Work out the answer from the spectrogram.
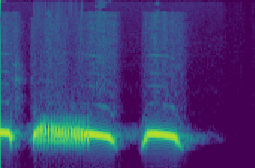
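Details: Spotted dove kept as a decoy, cooing to lure wild birds: the phrase ends with a long, pulsing hoot sliding down, a brief gap, then a final falling coo; a click is heard at the very start.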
